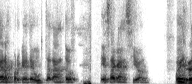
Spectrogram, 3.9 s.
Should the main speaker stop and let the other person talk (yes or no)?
no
